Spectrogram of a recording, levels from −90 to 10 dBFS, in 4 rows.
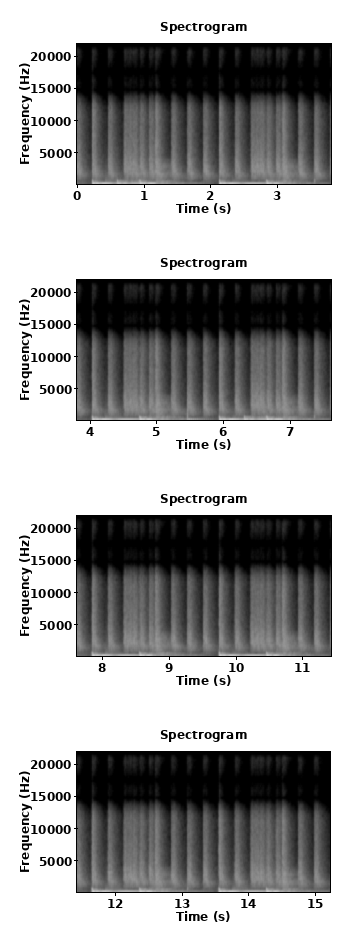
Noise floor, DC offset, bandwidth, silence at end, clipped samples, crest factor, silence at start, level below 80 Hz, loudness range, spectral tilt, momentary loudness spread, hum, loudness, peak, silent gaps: -35 dBFS; under 0.1%; 13 kHz; 0.15 s; under 0.1%; 14 dB; 0 s; -16 dBFS; 2 LU; -5 dB/octave; 14 LU; none; -20 LUFS; -2 dBFS; none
